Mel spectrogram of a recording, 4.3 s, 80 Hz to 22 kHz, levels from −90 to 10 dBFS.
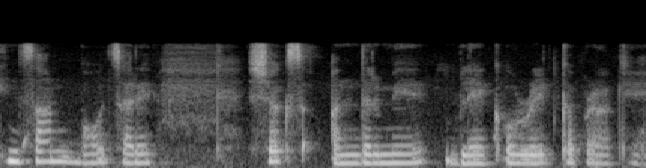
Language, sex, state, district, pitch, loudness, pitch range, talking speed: Hindi, female, Arunachal Pradesh, Papum Pare, 205 Hz, -18 LUFS, 200-240 Hz, 155 wpm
